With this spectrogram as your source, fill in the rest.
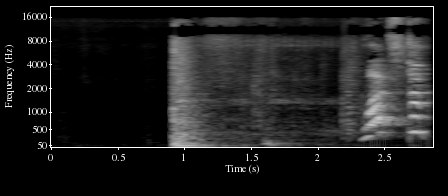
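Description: A door bursts open with a thud.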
